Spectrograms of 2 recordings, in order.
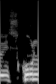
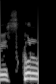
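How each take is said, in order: First: স্কুল said as iskul with an extra i before the sk; pronunciation with added vowel. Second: স্কুল said as skul with no vowel before the sk; standard pronunciation. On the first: Teacher showing students the regional way to say the word: iskul. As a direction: add a short i sound in front: iskul. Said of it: "কেউ স্কুল বলে". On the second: Teacher showing students the standard way to say it: plain skul. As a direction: start straight on the sk: skul. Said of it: "কেউ স্কুল বলে না". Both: Shown as a demonstration.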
